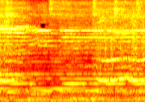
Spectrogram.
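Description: A gospel praise team of several voices singing together in harmony through microphones, holding long notes over a low, steady accompaniment.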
